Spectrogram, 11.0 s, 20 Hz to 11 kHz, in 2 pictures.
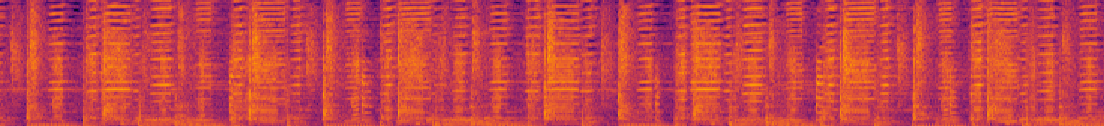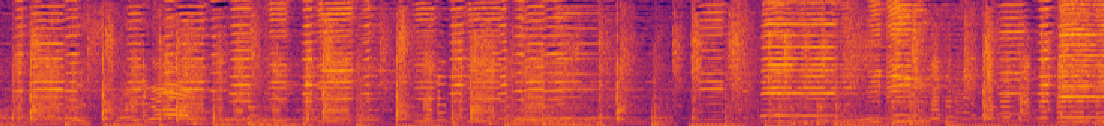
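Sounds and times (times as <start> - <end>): button accordion: 0.0 - 11.0
merengue band playing: 0.0 - 11.0
tambora drum: 0.0 - 11.0.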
